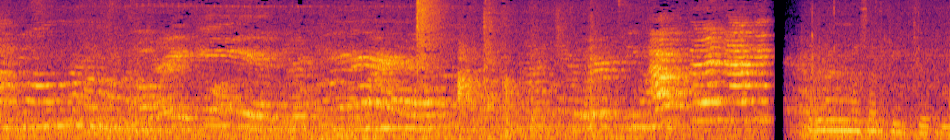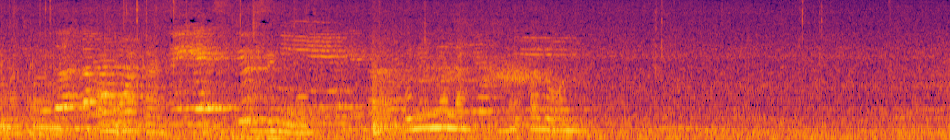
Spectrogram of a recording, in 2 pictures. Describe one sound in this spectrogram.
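Young children chatter nearby.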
